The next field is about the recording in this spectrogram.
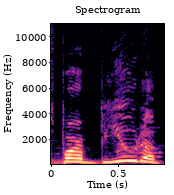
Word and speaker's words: Barbuda: Yes, that's Barbuda, people. Every time you hear it pronounced wrong, go correct somebody.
